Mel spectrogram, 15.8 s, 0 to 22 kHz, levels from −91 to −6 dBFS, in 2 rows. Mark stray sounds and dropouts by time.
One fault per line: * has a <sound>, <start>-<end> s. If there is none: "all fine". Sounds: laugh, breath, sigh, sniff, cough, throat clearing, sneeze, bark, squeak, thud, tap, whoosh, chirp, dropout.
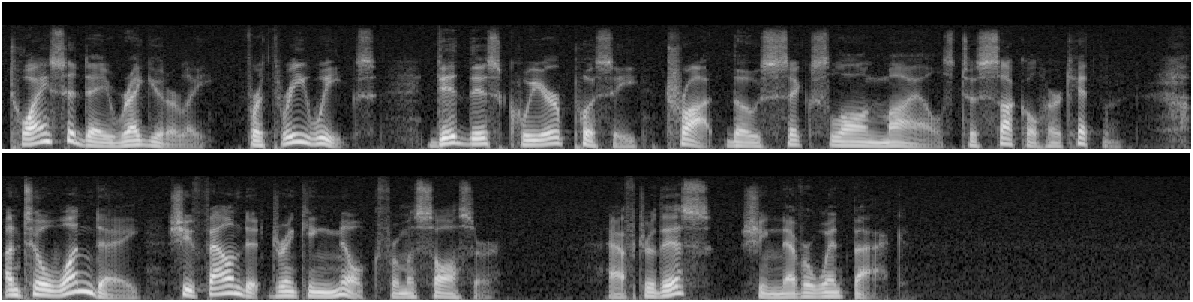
all fine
